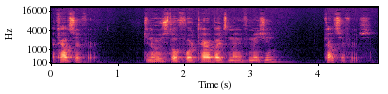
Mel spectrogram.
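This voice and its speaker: A man's voice: deep voice, lively intonation, a little fast, warm tone. A man in casual conversation, insistent and argumentative. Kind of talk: casual chat. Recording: echoey room.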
